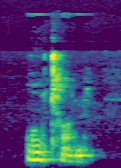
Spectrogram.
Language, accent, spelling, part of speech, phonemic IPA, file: English, Southern England, auton, noun, /ˈɔː.tɒn/, LL-Q1860 (eng)-auton.wav
- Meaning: A machine or robot, usually in the form of a living being, designed to follow a precise sequence of instructions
